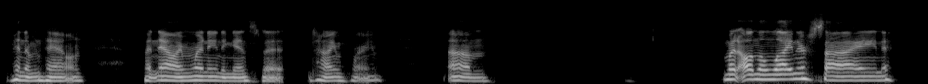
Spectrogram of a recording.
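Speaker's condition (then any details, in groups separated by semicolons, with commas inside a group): ALS; slow progressing form; about 17 years since diagnosis, relatively mildly affected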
